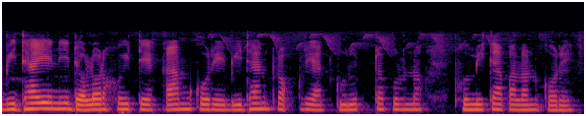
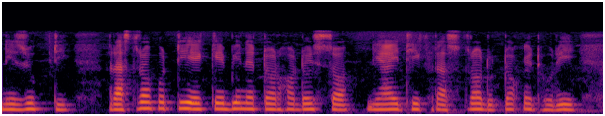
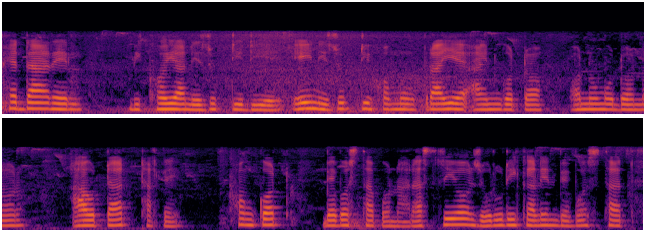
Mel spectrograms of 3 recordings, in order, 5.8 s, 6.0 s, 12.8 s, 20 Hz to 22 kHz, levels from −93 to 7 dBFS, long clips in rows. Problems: background sounds at intervals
